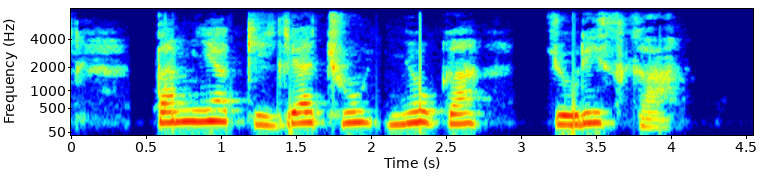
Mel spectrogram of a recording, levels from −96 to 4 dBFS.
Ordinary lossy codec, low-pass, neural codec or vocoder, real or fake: Opus, 64 kbps; 7.2 kHz; none; real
